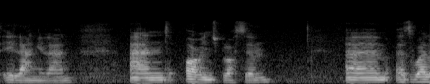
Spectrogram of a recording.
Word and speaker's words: ylang-ylang: I've always called it ylang-ylang, but I've recently discovered I've been saying it wrong the whole time. It's ylang-ylang.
